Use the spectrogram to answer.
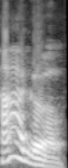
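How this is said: Chittagong form with an h sound at the start.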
